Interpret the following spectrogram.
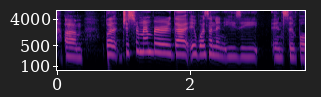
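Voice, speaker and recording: This woman talks in an ordinary speaking voice, with ordinary pitch variation and a moderate pace. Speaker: emergency medicine doctor, speaker. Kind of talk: speech to audience.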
